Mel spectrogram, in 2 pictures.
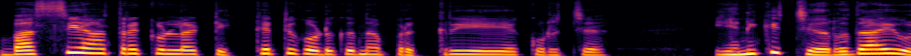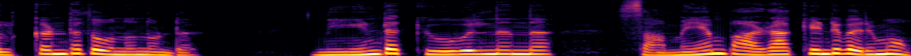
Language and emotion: Malayalam, fearful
